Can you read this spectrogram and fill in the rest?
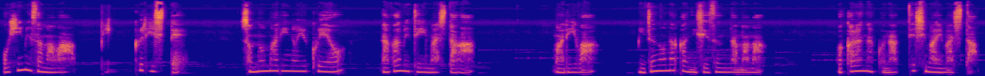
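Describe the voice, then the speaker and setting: A woman reading a fairy tale aloud in a soft, breathy whisper. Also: mid-range voice, slow, pauses often, faint music behind.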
